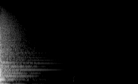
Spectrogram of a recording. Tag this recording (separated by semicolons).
13x3; c720; drum; fuzzy; josephson; multi; sample; snare; tama; velocity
